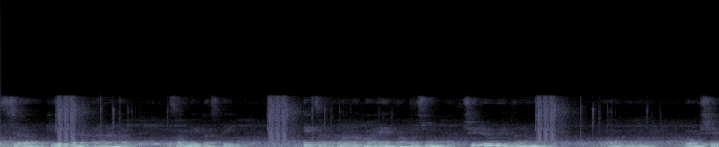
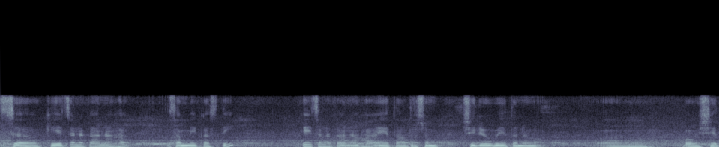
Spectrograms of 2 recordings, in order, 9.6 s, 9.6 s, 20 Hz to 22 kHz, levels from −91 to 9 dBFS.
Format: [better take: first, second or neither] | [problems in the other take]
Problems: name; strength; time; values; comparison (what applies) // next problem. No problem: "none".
second | background sound (Gunshot, gunfire); 20 dB below the speech // room echo; dies away in 1 s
